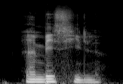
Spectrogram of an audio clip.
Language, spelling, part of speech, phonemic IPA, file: French, imbécile, adjective / noun, /ɛ̃.be.sil/, Fr-imbécile.ogg
- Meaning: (adjective) stupid, foolish, acting like an imbecile; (noun) imbecile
